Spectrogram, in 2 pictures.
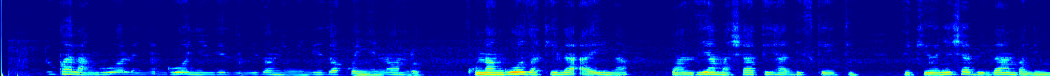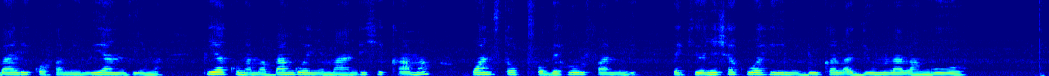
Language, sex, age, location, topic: Swahili, female, 18-24, Nairobi, finance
